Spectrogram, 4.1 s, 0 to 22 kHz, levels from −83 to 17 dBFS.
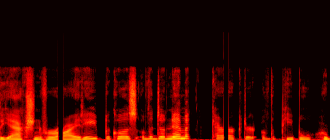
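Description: Separately encoded pieces of this speech recording were joined without trimming the encoder's start-up delay and final-frame padding, so a gap at a join of encoded pieces opens twice: a silence of about 68 ms from 0.72 to 0.79 s, and another of about 67 ms from 2.79 to 2.86 s, 2 s apart. Each dropout cuts into continuous speech with smeared edges, and the sound resumes from where it broke off. A digital gain setting was likely applied without a ramp, producing a sudden gain jump: at 2.34 s the speech and its background noise drop together by about 4 dB in a single step, stay at that lower level, and at 3.57 s snap back up just as abruptly, overlapping the second gap.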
